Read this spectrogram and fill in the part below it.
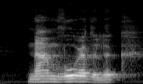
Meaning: nominal
- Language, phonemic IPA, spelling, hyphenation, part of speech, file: Dutch, /ˌnaːmˈʋoːr.də.lək/, naamwoordelijk, naam‧woor‧de‧lijk, adjective, Nl-naamwoordelijk.ogg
